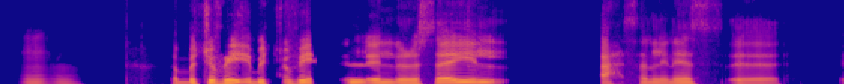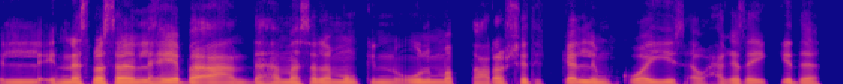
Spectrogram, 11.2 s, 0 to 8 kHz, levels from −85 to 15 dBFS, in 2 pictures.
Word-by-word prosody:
إمم، 115 -1 -9
إمم. 95 -4 -18 0.6
طب 115 - -5
بتشوفي 180 +3 +6
بتشوفي 170 +7 +3 0.3
ال 125 -3 +4 0.2
الرسايل 140 +4 +5 0.6
أحسن 140 - -2
لناس 120 +1 -1
آآ، 95 -3 -5 0.4
ال 105 0 -6
الناس 130 +6 -2
مثلًا 145 -1 +4
اللي 125 -2 -1
هي 130 +1 +2
بقى 125 -4 0
عندها 115 +2 -7
مثلًا 125 -1 -2
ممكن 120 -1 -5
نقول 120 +2 -3
ما 115 -2 -3
بتعرفش 110 +5 -7
تتكلّم 115 0 -3
كويس 105 -1 -5
أو 90 0 -12
حاجة 105 +4 -8
زي 105 -3 -5
كده، 110 -1 -5
115 Hz, 150 wpm, -21 LUFS, 110-130 Hz, 0.6 s, بتشوفي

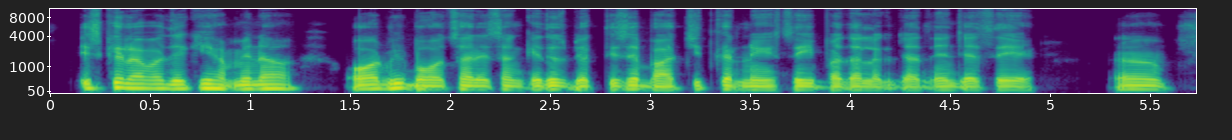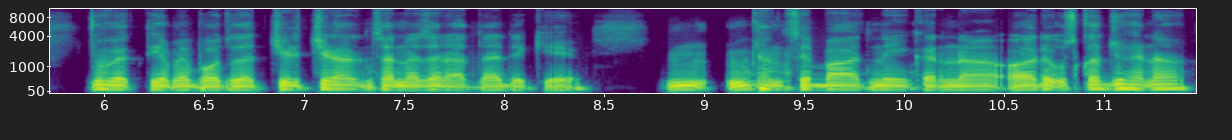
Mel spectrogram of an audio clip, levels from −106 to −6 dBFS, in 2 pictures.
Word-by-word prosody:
इसके 130 +3 +1
अलावा 130 -2 +2
देखिए 120 +2 +3
हमें 115 -1 +2
ना, 120 0 +2 0.3
और 115 +2 +4
भी 135 - +4
बहुत 100 -1 0
सारे 100 -2 +2
संकेत 95 0 -2
है 100 - +4
उस - - -6
व्यक्ति 95 0 -1
से 110 - +1
बातचीत 105 - -5
करने 95 -3 0
से 100 - -1
ही 95 - +1
पता 90 - 0
लग 85 -3 -4
जाते 85 +1 -4
हैं 90 - -2
जैसे 90 0 -2 0.4
अ, - - 0 0.6
व्यक्ति 110 -2 +2
हमें 95 -1 +2
बहुत 95 -1 +2
ज़्यादा 95 0 +2
चिड़चिड़ा-सा 110 -1 +1
नज़र 100 0 +1
आता 90 0 -4
है 95 - 0
देखिए 95 +6 -3 0.5
उम, 105 +1 +4 0.2
उम, 100 - +4
ढंग 110 -2 0
से 115 -5 +2
बात 105 0 +1
नहीं 105 -1 +1
करना 100 0 -1
और 105 +3 +1
उसका 120 +2 +1
जो - - +6
है 120 - +2
ना, 120 +2 +1
105 Hz, 235 wpm, -20 LUFS, 95-115 Hz, 0.6 s, जो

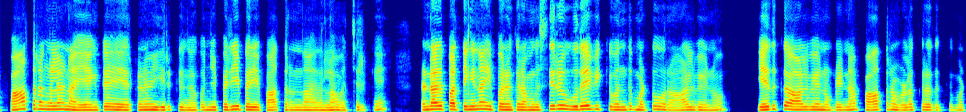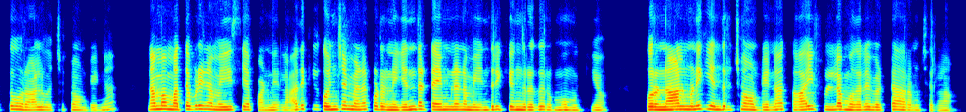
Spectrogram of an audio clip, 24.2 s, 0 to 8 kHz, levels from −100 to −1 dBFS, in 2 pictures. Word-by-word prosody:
பாத்திரங்கள்லாம் 230 0 +2
நான் 185 -2 +2
என்கிட்ட 190 +2 -1 0.2
ஏற்கனவே 195 +2 +1
இருக்குங்க. 195 -2 -4
கொஞ்சம் 190 0 -2
பெரிய 210 +4 +2
பெரிய 195 -2 +3
பாத்திரம் 185 0 -3
தான், 185 -1 -1
அதெல்லாம் 175 +2 -1
வச்சிருக்கேன். 190 +5 -9 0.5
2வது 230 +3 +5
பாத்தீங்கன்னா 220 +2 +3
இப்ப 210 -1 -4
எனக்கு 200 0 +2
நம்ம 190 0 +1
சிறு 240 +2 +2 0.2
உதவிக்கு 235 0 +2
வந்து 195 +2 -1
மட்டும் 195 +4 -3
ஒரு 190 -3 -3
ஆள் 195 +1 -1
வேணும். 180 +2 -5 0.5
எதுக்கு 245 +3 +1
ஆள் 205 0 +2
வேணும் 200 -2 +1
அப்படின்னா 185 +2 -3 0.2
பாத்திரம் 200 +1 -1
விளக்கறதுக்கு 185 -1 -5
மட்டும் 185 +6 -4
ஒரு 195 -2 0
ஆள் 190 +1 -1
வச்சுகிட்டோம் 190 +1 -9
அப்படின்னா. 175 +3 -10 0.5
நம்ம 235 +2 +4
மத்தபடி 230 +3 +1
நாம 205 -3 +1
ஈஸியா 205 0 -4
பண்ணிடலாம். 180 0 -7
அதுக்கு 250 +3 -5
கொஞ்சம் 220 +3 +3
மென 215 +1 +1
கொடணும். 195 -5 +1
எந்த 220 +3 +2
டைம்ல 205 0 +2
நம்ம 195 -1 +1
எந்திரிக்கிறது 200 0 0
ரொம்ப 180 +1 -6
முக்கியம். 175 +1 -10 0.6
ஒரு 205 -1 +7
4 215 +2 +6
மணிக்கு 245 +3 0
எந்திருச்சோம். 210 0 -1
அப்படின்னா 190 +2 -3 0.2
காய் 200 +4 +1
புல்லா 210 +1 0
முதல்ல 195 +2 0
வெட்ட 185 +2 -9
ஆரம்பிச்சிடலாம். 175 -3 -10
200 Hz, 150 wpm, -23 LUFS, 185-215 Hz, 0.6 s, ஒரு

